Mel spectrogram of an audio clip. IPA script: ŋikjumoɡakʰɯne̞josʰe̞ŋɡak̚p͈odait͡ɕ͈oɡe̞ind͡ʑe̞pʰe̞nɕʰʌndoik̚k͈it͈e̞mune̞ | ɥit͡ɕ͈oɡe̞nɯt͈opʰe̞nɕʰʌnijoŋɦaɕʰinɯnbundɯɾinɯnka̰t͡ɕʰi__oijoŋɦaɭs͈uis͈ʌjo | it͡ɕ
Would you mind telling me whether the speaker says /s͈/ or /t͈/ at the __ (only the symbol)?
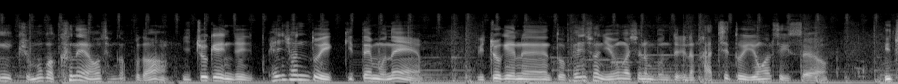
t͈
